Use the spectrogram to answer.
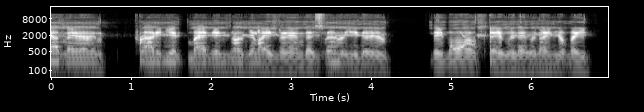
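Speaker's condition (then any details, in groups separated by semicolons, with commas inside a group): Laryngectomy; TE voice or electrolarynx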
